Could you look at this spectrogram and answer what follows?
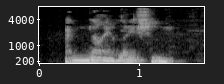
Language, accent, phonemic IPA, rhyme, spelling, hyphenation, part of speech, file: English, Southern England, /əˌnaɪ.əˈleɪ.ʃən/, -eɪʃən, annihilation, an‧ni‧hi‧la‧tion, noun, LL-Q1860 (eng)-annihilation.wav
- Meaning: The act of destroying or otherwise turning into nothing, or nonexistence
